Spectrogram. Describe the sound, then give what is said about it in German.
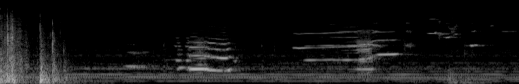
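A heavy entrance door of a lighthouse is opened: two loud wooden thunks, then slow, drawn-out creaking and squealing hinges that rise and bend in pitch over a low hum, with no one speaking. “erreichte er die massive Eingangstür des Leuchtturms. Sie war fest verschlossen, aber nicht verriegelt.”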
